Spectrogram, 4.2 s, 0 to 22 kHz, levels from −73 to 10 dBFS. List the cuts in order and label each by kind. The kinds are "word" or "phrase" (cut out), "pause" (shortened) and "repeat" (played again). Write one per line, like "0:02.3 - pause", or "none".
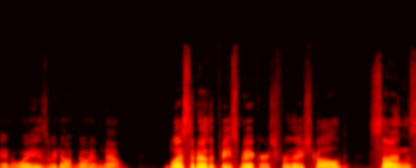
0:01.4 - pause
0:03.1 - word

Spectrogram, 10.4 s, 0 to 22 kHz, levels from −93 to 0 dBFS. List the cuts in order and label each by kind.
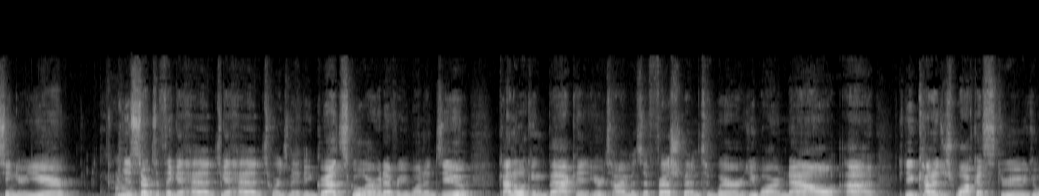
0:02.2 - repeat

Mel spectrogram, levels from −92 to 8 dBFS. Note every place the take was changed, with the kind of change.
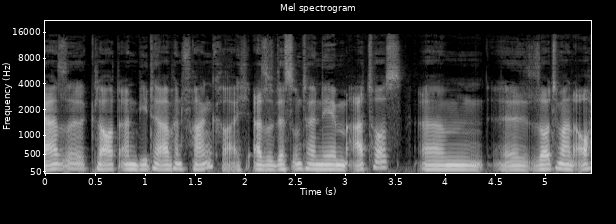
0:01.3 - phrase
0:03.7 - pause

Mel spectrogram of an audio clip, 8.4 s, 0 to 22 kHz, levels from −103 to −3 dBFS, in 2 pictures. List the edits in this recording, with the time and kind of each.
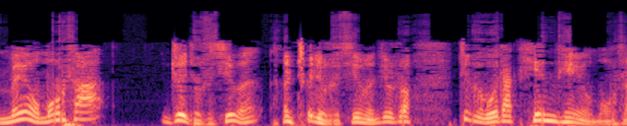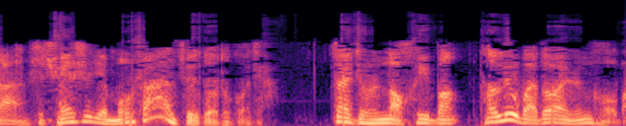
0:06.1 - pause

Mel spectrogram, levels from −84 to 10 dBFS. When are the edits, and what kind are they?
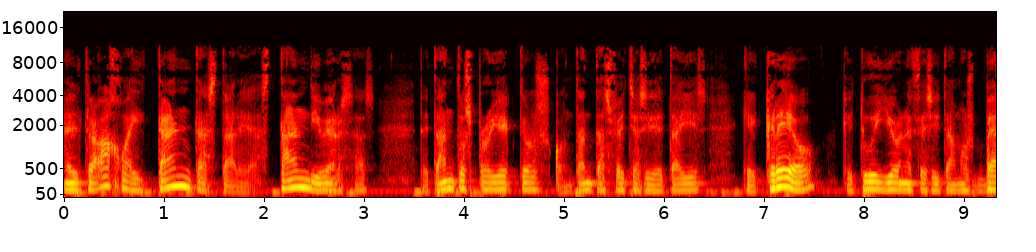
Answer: none

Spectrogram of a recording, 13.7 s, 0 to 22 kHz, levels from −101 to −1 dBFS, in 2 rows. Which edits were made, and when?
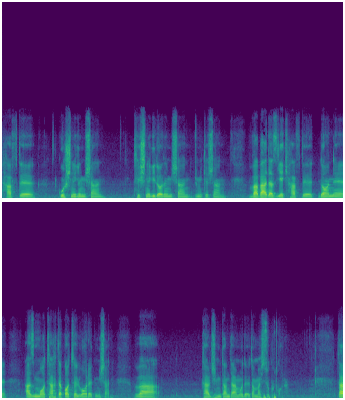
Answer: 0:01.5 - word
0:03.8 - word
0:06.3 - word

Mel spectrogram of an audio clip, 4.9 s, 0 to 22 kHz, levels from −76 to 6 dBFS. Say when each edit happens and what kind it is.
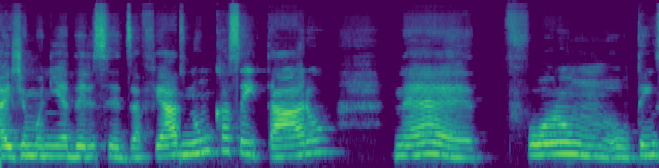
0:01.3 - word

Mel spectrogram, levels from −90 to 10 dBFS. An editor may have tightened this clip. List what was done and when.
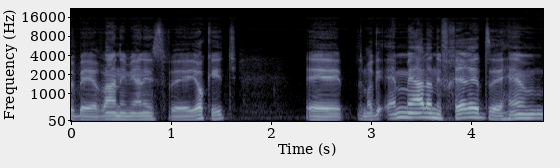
0:02.8 - pause

